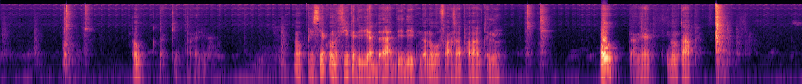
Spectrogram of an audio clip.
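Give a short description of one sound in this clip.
Hard plastic clicks and knocks as a computer case and its cables are handled close by.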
